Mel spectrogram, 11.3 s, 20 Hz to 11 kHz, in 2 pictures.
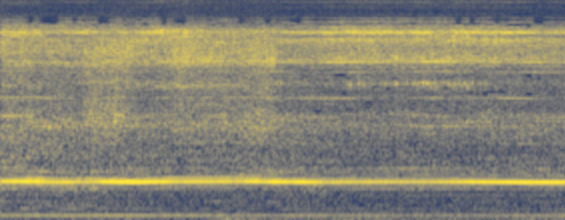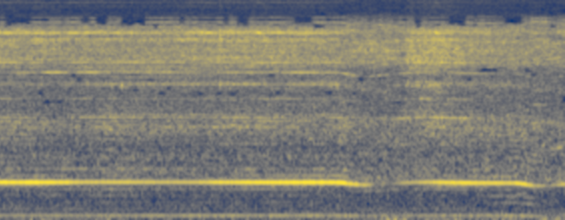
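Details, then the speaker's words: Walkera V400D02 RC helicopter with brushless motor, after replacing gear with chewed teeth, flying at lowered 3650 head speed: steady high rotor drive whine at even pitch, slight dip near end; smooth, stable flight. "it seems to be okay I might try it out for a while still seems to be fairly stable at that head speed"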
